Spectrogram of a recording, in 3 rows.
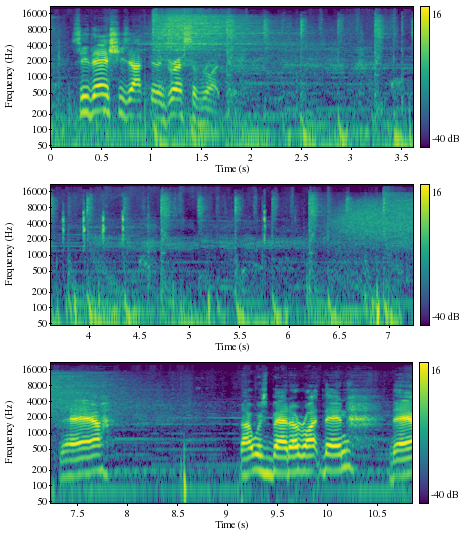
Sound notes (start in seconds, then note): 3.2 tongue clicking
